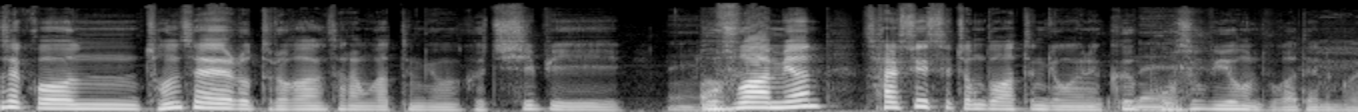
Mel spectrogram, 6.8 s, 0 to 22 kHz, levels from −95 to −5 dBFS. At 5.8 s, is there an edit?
no; 1 cut; at 3.5 s

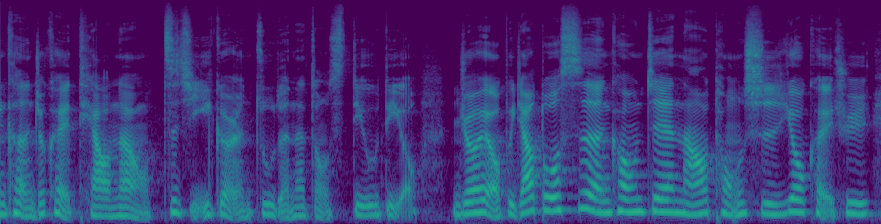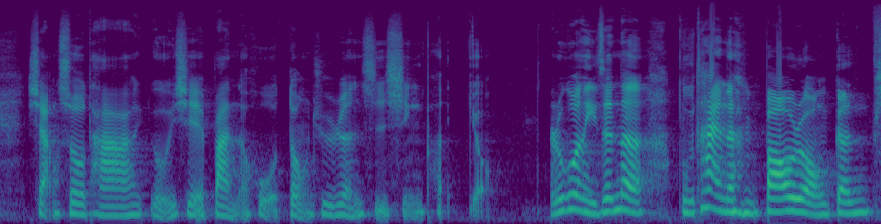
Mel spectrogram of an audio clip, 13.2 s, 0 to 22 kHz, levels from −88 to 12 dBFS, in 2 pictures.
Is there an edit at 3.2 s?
no; 1 cut; at 10.7 s

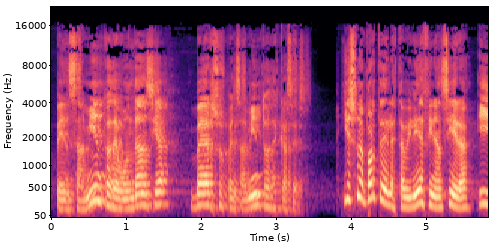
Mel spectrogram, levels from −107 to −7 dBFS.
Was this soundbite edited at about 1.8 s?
no; 1 cut; at 3.8 s

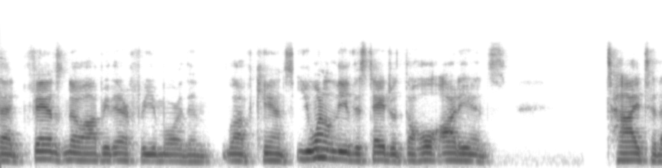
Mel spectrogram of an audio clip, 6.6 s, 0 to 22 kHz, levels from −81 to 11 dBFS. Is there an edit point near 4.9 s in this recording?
no; 1 cut; at 2.9 s

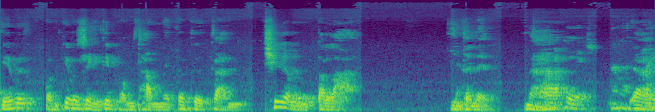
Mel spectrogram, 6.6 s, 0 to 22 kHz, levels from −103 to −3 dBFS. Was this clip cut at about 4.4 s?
no; 1 cut; at 2.6 s

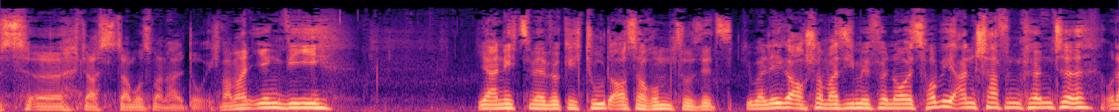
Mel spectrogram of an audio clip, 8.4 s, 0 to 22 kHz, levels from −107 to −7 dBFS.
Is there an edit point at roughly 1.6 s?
yes; 2 cuts; at 1.6 s, 5.5 s

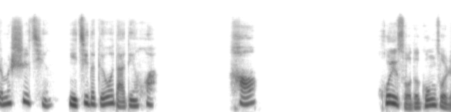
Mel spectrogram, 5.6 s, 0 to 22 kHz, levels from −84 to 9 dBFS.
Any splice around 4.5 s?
no; 0 cuts

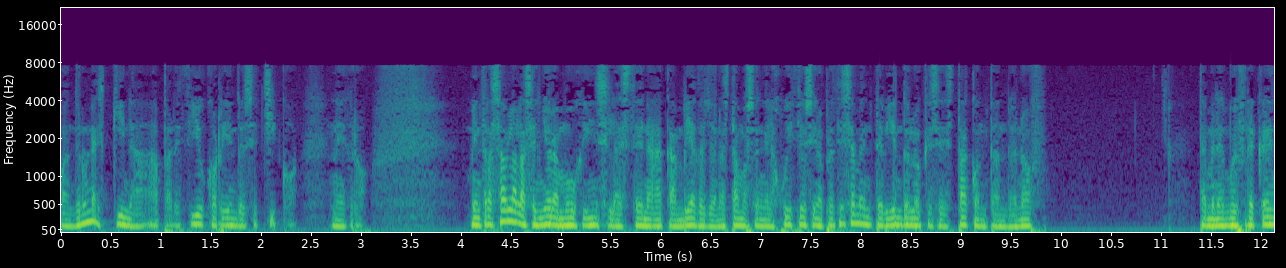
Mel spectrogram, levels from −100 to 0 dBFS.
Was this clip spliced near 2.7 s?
yes; 1 cut; at 2.7 s

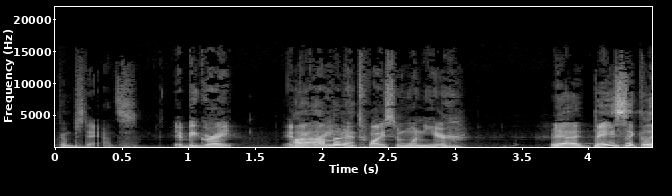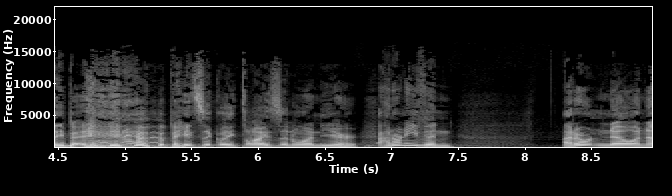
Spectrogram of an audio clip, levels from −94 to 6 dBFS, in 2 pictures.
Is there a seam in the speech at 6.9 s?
yes; 2 cuts; at 2.2 s, 6.9 s

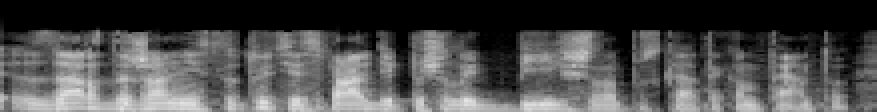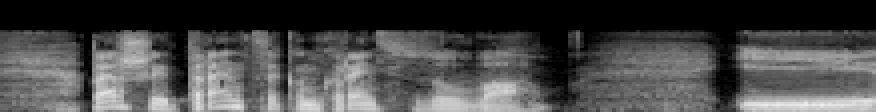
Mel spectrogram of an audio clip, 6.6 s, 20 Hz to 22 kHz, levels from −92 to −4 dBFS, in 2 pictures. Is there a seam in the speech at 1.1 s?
no; 1 cut; at 3.6 s

